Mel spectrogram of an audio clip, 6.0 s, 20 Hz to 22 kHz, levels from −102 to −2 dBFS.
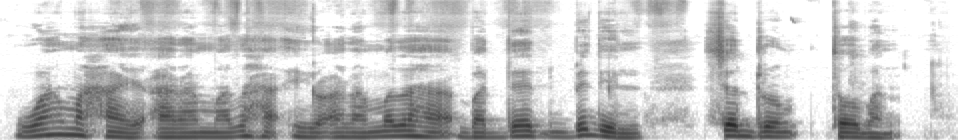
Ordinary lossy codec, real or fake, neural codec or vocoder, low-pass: none; real; none; none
